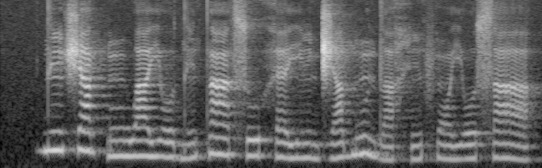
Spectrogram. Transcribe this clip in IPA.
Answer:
d ĩ˦ ʃ a˦˨ k͡p ũ˨ w a˧ j o˨ d ĩ˨˦ t ã˦˨ s u˧ h ɛ˨ j ĩ˨ d͡ʒ a˨˦ b ũ˦˨ d a˨ h ĩ˨˦ f ɔ̃˧ j o˦ s a˦˨

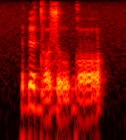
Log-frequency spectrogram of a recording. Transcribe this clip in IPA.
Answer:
ɗ ə d ɔ̰ z o̰ ɡ ɔ̰

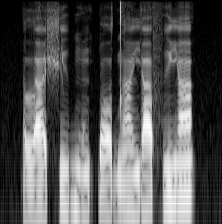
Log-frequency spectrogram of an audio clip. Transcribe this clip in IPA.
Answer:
l a˨ ʃ i˧ b ũ˨ k͡p ɔ˨ d ã˧ j a˨ f i˧ j ã˦

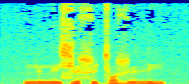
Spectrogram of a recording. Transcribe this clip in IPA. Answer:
ɲ ʏ n ɪ ɕ ʏ ɬ ʏ c ɔ ɮ ʏ r i

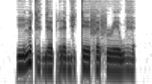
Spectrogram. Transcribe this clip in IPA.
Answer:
i n ə t ɛ̤ ɡ ɛ p r ɛ ɡ i̤ t e f ɛ f ɹ e w ɛ̤

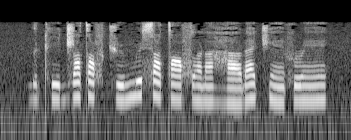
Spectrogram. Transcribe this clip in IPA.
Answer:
ɡ ə ʈʰ i d͡ʒ e tˤ e f t͡ʃ ʉ m ʉ s i tˤ a f lˠ ə̃ ɽ ã ɦ a ɽ æ t͡ʃ ẽ f ɹ ẽ

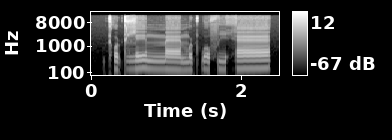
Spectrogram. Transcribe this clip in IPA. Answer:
ʈʰ o ʈ ɮ e mː æː m o ʈ ɓ o f i h æː

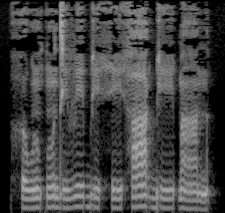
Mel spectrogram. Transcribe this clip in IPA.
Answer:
h ʊ˨ w ũ˨ kʷ ũ˦ d i˨ β i˦ b i˨ h i˨ h aː˦ ɡ͡b iː˨ ɓ ã˨ n

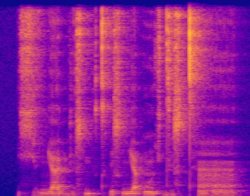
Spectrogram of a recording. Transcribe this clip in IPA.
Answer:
ç æ̤ ɲ æ bʲ æ̤ ɬ mʲ ṳ tʰ i ɬ ɲ æ p ũː ç d e̤ ɬ tʰ æ̃ː

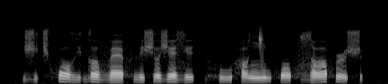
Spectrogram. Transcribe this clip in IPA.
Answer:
ʒ ɪ t͡ʃ f ɔ ɣ ɪ ɡ ʌ v æ f ð ɪ ʃ ʌ ʒ ɛ z ɪ | h u h ɑ ŋ͡ǀ u f ɔ f z ɑ f ə˞ ʃ

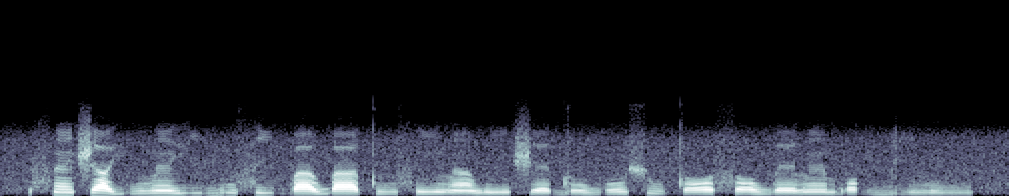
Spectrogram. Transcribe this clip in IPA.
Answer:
s ɛ̃˦ ʃ a˦˨ j u˨˦ l ɛ̃˦ j i˧ b u˦ s i˦ b a˧ w a˧ t u˨ s ĩ˨ l ã˨ w ĩ˨ ʃ ɛ˨ d o˨ w o˨˦ ʃ u˦˨ t ɔ˨˦ s ɔ˦ w ɛ˧ l ɛ̃˦ b ɔ˦ ɡ͡b i˦ l u˧

